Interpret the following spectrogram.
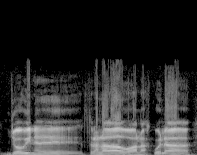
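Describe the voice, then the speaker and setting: A man's voice: on the high side, a little slow, sharp tone, clear, resonant tone. An older retired teacher from northeastern Argentina with a Corrientes accent, recalling his career in a rambling way that repeats words as he searches for them. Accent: Argentine Spanish, Corrientes. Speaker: retired teacher, interview guest. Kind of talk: casual interview. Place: local cable TV studio.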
